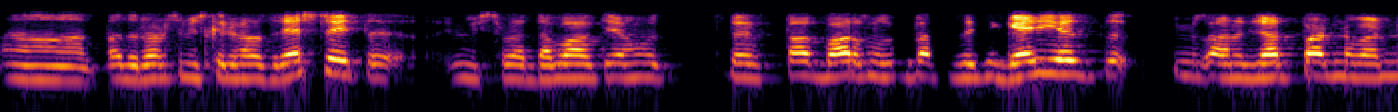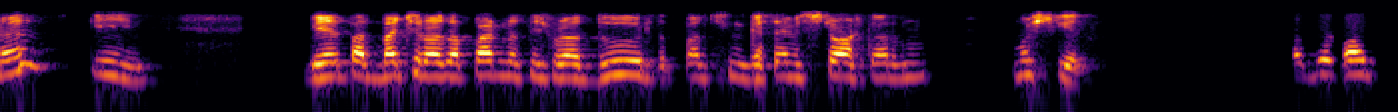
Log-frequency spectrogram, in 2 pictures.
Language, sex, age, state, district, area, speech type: Kashmiri, male, 18-30, Jammu and Kashmir, Kupwara, rural, conversation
